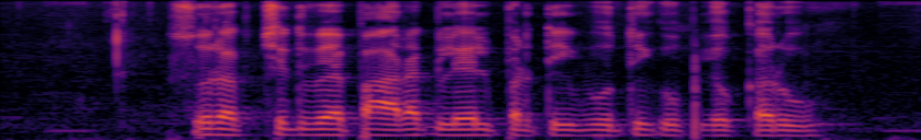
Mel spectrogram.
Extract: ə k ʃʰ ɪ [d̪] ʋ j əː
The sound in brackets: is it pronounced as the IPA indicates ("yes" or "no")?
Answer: no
